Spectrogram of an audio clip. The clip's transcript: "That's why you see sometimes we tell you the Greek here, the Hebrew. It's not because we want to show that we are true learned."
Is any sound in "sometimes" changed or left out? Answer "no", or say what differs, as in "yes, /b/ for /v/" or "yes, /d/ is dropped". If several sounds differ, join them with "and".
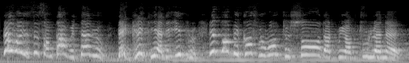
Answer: yes, /z/ is dropped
